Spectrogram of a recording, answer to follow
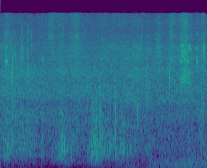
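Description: Footsteps on a gravel path at walking pace: a few soft, separate crunches.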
